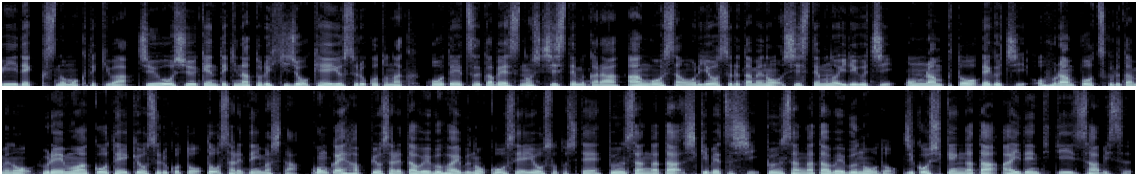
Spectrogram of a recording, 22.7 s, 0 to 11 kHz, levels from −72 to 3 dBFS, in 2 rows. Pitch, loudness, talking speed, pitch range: 150 Hz, -21 LUFS, 400 characters per minute, 130-160 Hz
